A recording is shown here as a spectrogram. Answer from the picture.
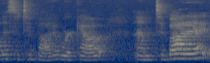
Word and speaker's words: Tabata: this a Tabata workout Tabata it looks like the name Tabitha but without the H if you're curious about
